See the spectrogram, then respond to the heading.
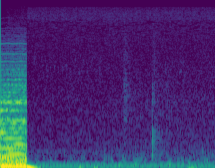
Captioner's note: silence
